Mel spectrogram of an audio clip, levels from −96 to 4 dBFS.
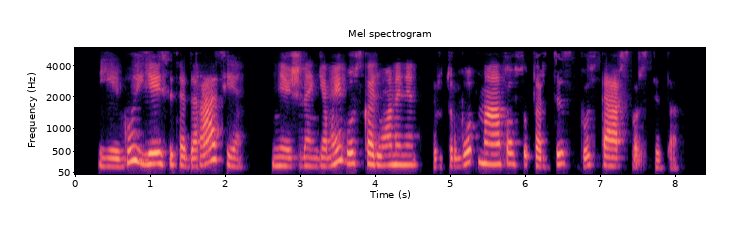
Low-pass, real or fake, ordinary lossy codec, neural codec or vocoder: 5.4 kHz; fake; AAC, 24 kbps; codec, 16 kHz, 6 kbps, DAC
